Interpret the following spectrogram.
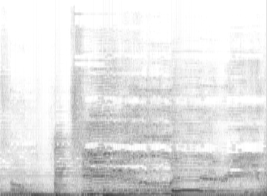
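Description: Live band music: a male singer with guitar, drums and other backing, the wavering sung melody coming in about a second in over held chords.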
